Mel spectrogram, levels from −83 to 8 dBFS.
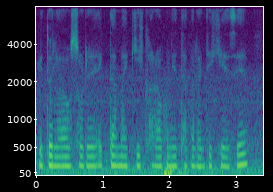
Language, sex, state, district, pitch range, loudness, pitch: Nagamese, female, Nagaland, Dimapur, 165-175 Hz, -18 LUFS, 165 Hz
